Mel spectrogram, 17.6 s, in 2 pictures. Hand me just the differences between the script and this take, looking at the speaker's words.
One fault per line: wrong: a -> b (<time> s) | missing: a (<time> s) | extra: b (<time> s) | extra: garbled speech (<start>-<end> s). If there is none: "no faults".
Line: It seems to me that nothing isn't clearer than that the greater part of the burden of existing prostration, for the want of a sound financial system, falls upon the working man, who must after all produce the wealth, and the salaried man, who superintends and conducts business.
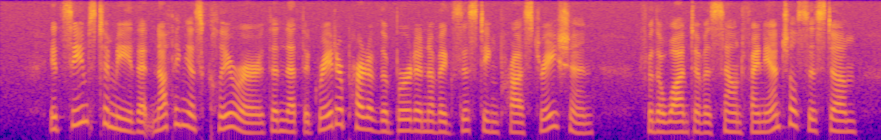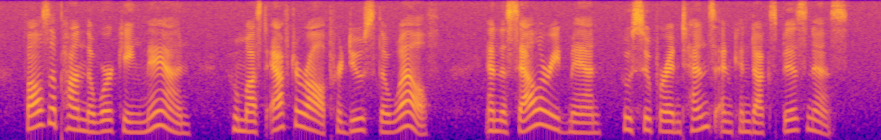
wrong: isn't -> is (1.9 s)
